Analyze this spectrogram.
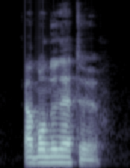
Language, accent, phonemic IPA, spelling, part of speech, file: French, France, /a.bɑ̃.dɔ.na.tœʁ/, abandonnateur, adjective / noun, LL-Q150 (fra)-abandonnateur.wav
- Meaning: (adjective) Which gives up something; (noun) a natural or moral person who gives up something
